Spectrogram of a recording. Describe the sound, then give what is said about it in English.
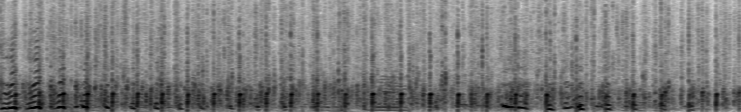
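A room full of people at a Buddhist gathering breaks into sustained applause, dense overlapping claps at steady volume throughout, with faint voices and a few cheers mixed into the clapping. “We never applaud. But today, we will.”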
